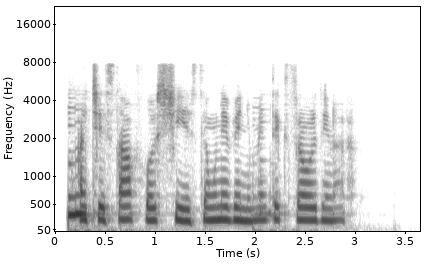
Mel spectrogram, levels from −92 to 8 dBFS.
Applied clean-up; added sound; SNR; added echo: neural mask model DeepFilterNet 3.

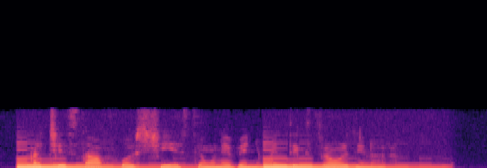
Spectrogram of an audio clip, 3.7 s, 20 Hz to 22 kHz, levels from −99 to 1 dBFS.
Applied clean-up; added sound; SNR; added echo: none; Guitar; -3 dB; none.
